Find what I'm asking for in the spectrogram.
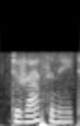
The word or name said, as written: deracinate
